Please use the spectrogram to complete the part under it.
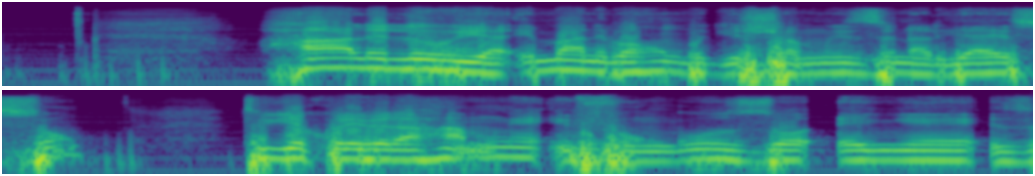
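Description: A man speaks with feeling into a microphone, heard through loudspeakers.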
